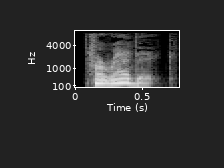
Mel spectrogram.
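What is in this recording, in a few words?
"faradic", British English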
